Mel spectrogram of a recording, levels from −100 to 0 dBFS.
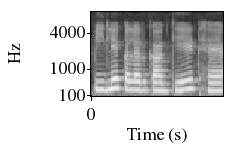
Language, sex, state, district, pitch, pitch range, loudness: Hindi, female, Jharkhand, Deoghar, 245 Hz, 235-265 Hz, -13 LUFS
